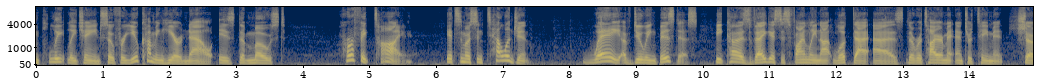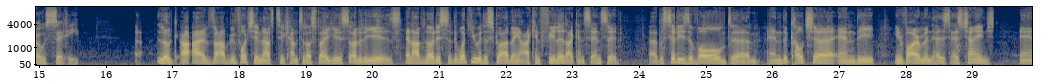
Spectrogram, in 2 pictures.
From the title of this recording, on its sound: On Location at Allegiant Stadium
